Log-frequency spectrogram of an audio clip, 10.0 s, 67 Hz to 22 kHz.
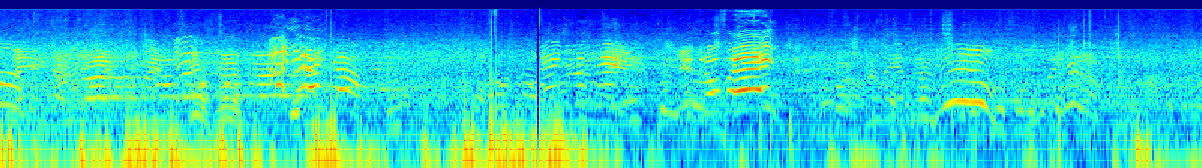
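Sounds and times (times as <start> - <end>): people shouting calls: 0.0 - 3.5
wind buffeting microphone: 0.0 - 10.0.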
